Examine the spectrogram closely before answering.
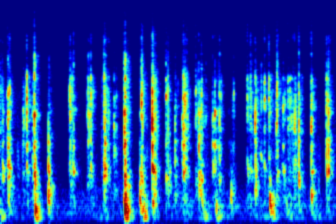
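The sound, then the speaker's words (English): Rapid, steady computer keyboard typing, a dense stream of sharp clicky keystrokes with brief pauses, no voices. “Alright, what else is the keyboard ASMR? My keyboard sucks. You guys like the sound of this?”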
